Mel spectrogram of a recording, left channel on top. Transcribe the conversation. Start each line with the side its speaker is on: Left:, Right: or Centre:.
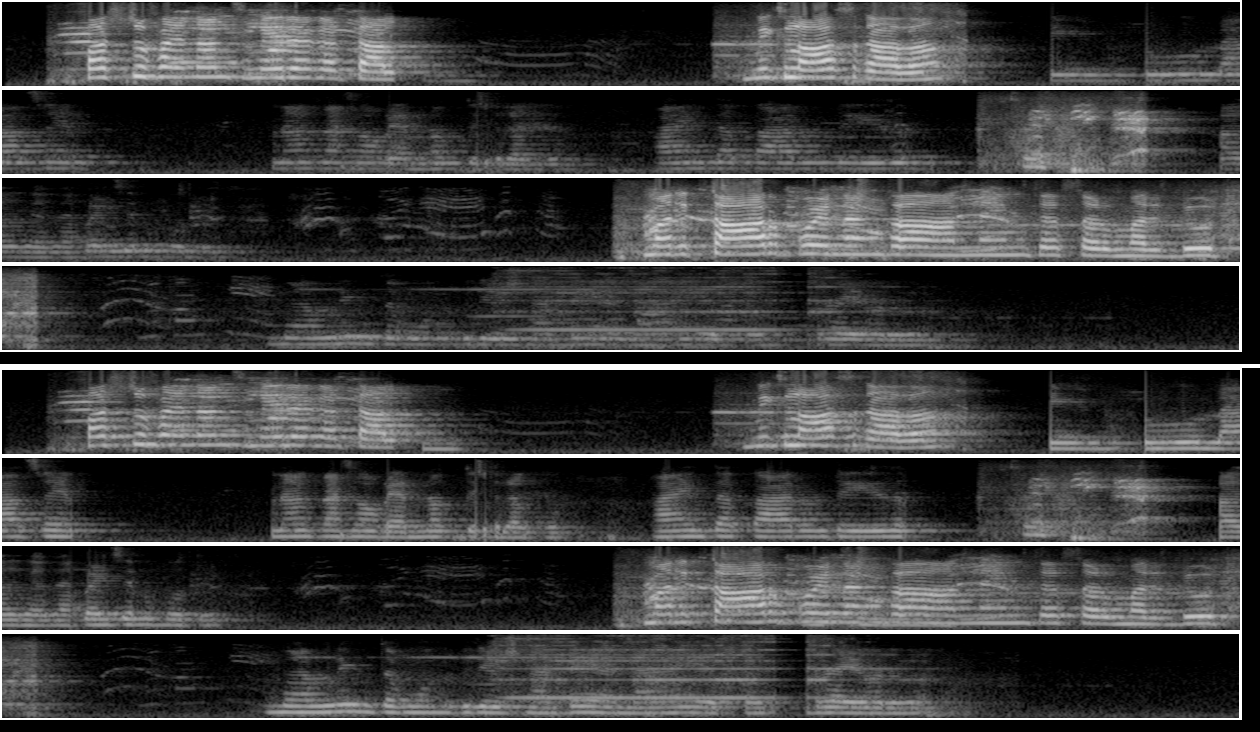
Left: ఫస్ట్ ఫైనాన్స్ మీరే గట్
Right: <inaudible>
Left: మీకు లాస్ కాదా
Right: తీసుకురాపో ఆయంత కారు ఉంటే ఏదో
Left: సె
Right: కాదు కదా పైసలు పోతాయి
Left: మరి కారు పోయినాక
Right: లక్ష యాభైవేలు
Left: అన్న ఏం చేస్తాడు మరి డ్యూటీ
Right: మళ్ళీ ఇంత ముందుకు చేసినాటే <unintelligible> కూడా డ్రైవర్ <unintelligible>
